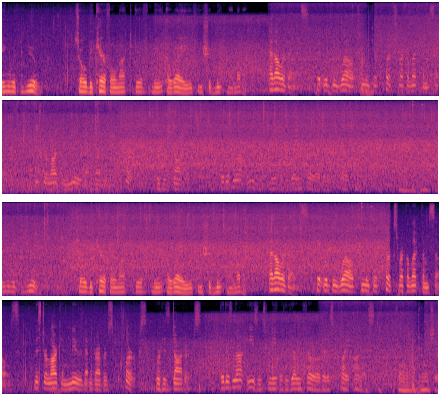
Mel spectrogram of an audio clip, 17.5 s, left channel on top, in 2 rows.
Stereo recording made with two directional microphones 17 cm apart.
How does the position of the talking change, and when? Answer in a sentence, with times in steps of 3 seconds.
In this clip you hear the talking on the left from 0 s, in the centre from 3 s and on the right from 6 s.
